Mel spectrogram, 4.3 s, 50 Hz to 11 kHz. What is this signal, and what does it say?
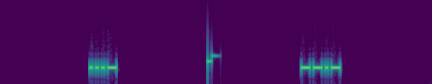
Morse code, heard as a keyed tone, about 40 wpm, 700 Hz. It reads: V Q
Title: Single Letter-Number 40wpm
